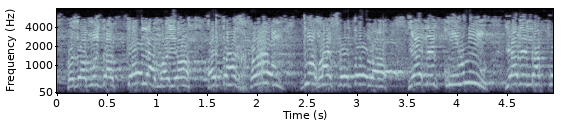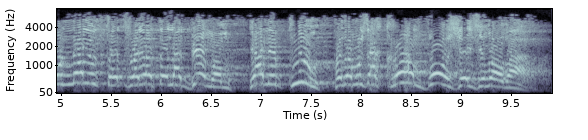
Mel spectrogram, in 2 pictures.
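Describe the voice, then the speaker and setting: High-voiced preacher in a reverberant hall. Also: male voice. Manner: preaching with rising emphasis and repetition. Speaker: pastor. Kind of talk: sermon. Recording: dull lo-fi hall recording.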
